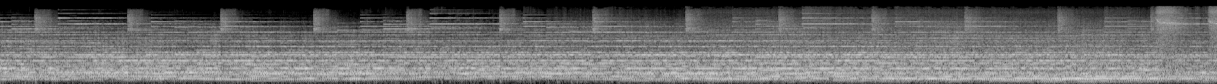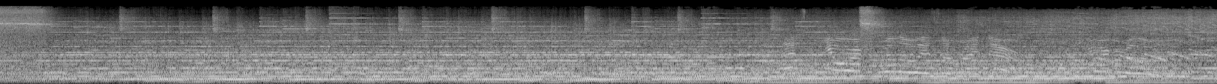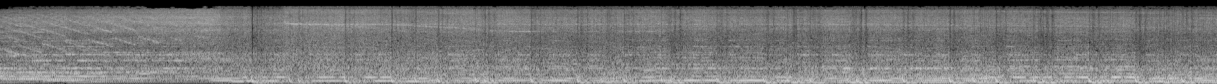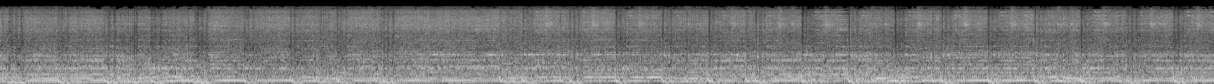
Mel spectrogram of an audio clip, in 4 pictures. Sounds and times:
Music: 0:00.0 - 0:48.6
Speech: 0:20.0 - 0:24.1.

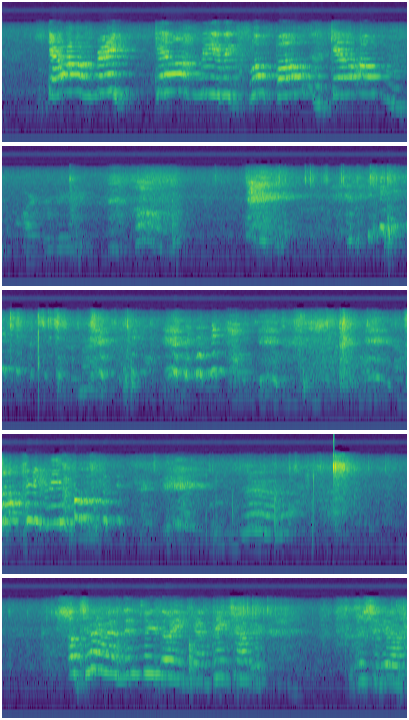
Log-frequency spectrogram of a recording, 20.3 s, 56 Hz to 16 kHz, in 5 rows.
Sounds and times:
Speech: 0:16.8 - 0:18.9.

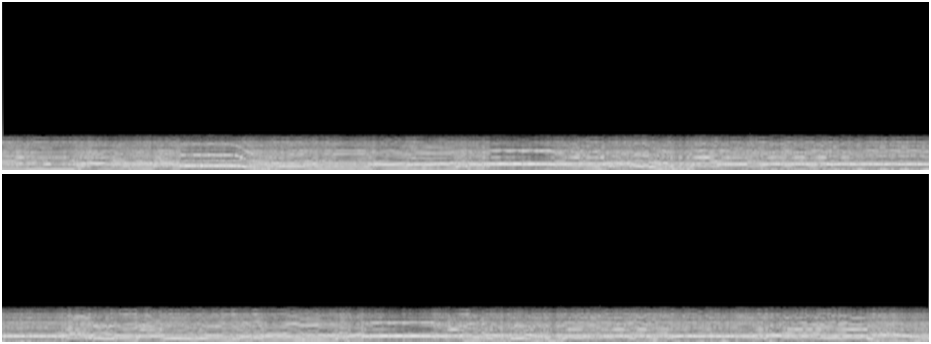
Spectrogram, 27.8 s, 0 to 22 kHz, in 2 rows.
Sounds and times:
Strum: 0:00.0 - 0:27.8.

